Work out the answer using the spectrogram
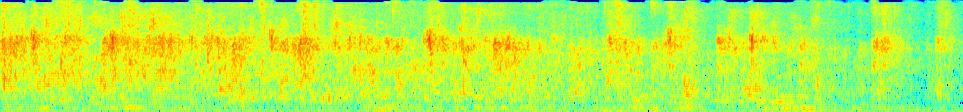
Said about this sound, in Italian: riuscire a fare un applauso più forte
